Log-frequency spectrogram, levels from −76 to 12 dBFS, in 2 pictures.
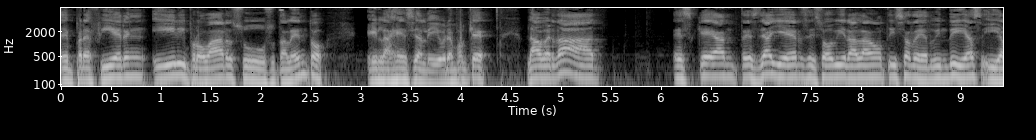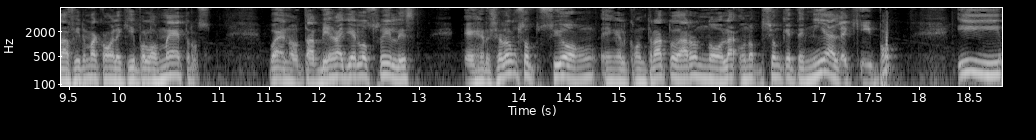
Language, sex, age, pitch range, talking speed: Spanish, male, 30-49, 120-145 Hz, 180 wpm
